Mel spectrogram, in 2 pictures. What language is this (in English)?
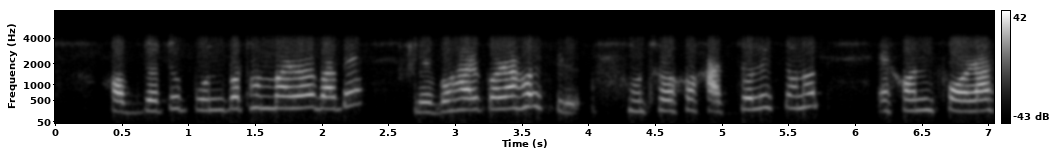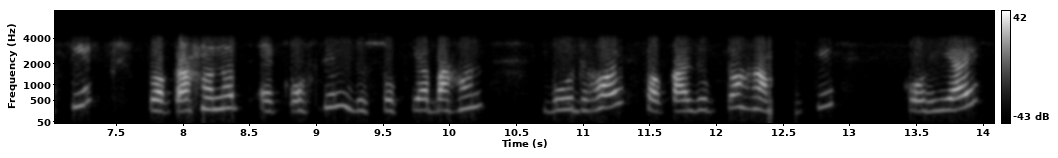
Assamese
